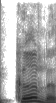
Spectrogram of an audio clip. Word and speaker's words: cana: cana casa e cana esse cana se você pronunciar aí você vai perceber que o som ó ó tá meio passando pelo nariz Parece que você tá falando meio gripado cana cama Isso é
